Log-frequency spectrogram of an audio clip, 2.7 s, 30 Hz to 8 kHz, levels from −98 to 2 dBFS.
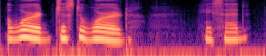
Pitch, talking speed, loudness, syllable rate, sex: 170 Hz, 135 wpm, -18 LUFS, 3.8 syllables/s, female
